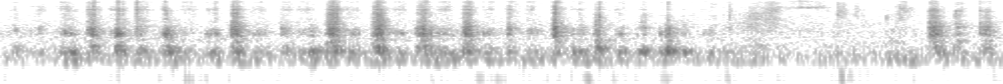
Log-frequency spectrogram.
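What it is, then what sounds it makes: Scratch art paper being scraped. A wooden stylus scrapes small detail areas on a sheet of black-coated scratch art paper, making many quick, dry scratching strokes. The soft rasps come in a rapid, uneven rhythm with a mid-pitched rough texture, ease off briefly near the four-second mark, then return as a few final strokes.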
